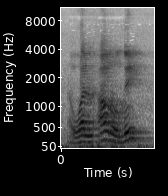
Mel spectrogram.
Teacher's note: Jadi ayat di atas kita dah jumpa as-samawati wal ardh, alif lam pada as-samawat, alif lam asy-syamsiyah, wal ardi alif lam al-qamariyah, ra dibaca dengan tebal.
